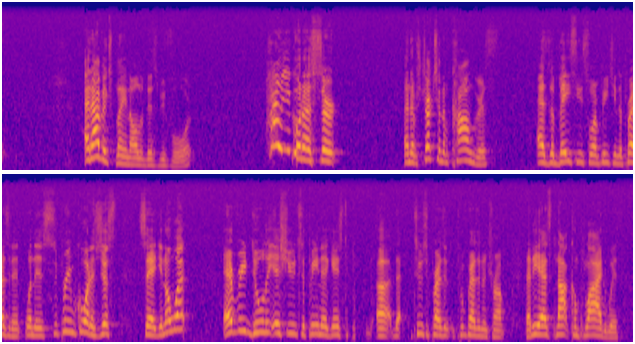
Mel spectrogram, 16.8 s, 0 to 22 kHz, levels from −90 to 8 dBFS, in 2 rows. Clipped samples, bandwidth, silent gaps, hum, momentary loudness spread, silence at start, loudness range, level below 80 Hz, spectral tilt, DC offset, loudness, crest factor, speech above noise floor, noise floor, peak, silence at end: under 0.1%; 19 kHz; none; none; 16 LU; 1.1 s; 4 LU; -68 dBFS; -3.5 dB/octave; under 0.1%; -20 LUFS; 20 dB; 26 dB; -47 dBFS; 0 dBFS; 0.15 s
